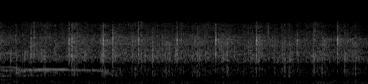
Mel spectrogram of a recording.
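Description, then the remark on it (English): An audience claps steadily for a few seconds for its visitors, a dense crackle of many hands with occasional sharper claps standing out, and no voices over it. “Give our hand clap for our visitors.”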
